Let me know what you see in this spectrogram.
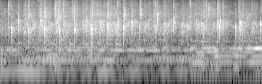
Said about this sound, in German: Hey, gib denen doch mal einen Applaus.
